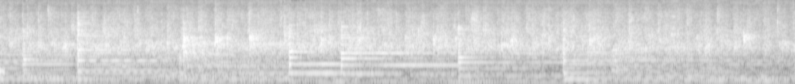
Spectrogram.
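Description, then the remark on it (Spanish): An audience claps steadily for Christ in a dense, continuous wash of applause lasting the whole stretch, with sustained keyboard chords ringing underneath and no one speaking. “Dar un aplauso grande a Cristo.”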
